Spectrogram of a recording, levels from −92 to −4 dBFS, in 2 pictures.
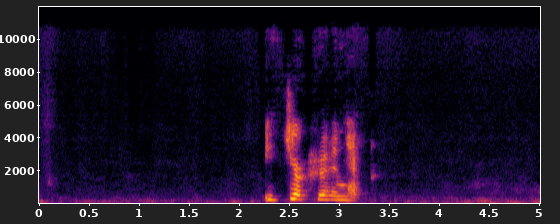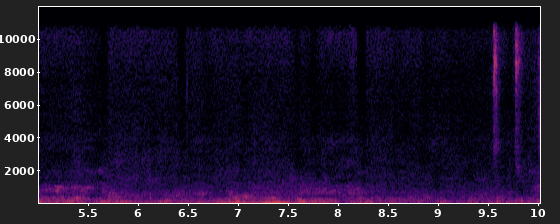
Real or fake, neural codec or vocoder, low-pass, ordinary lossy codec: fake; codec, 24 kHz, 1 kbps, SNAC; 10.8 kHz; AAC, 64 kbps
